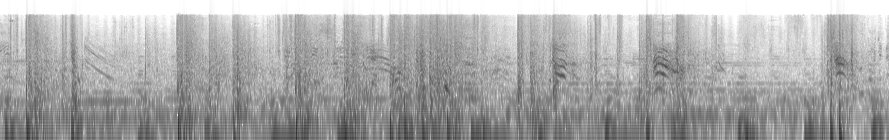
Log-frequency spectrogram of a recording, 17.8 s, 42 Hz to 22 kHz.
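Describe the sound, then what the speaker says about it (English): Intense gunfire in a Red Dead Redemption 2 shootout: rapid overlapping shots and volleys crackle continuously for the whole stretch, loud and close, with shouting voices mixed in. "Shoot them before they shoot you, you idiot!"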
